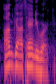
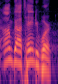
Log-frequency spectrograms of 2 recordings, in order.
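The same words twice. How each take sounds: First: Said in the usual way. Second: Loud, high-pitched rallying shout; from the chest, meaning it. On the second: Shown as a demonstration. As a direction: belt it out like you mean it. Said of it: "say it with your chest. Say, say it like you mean it".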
